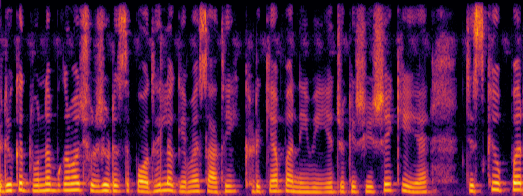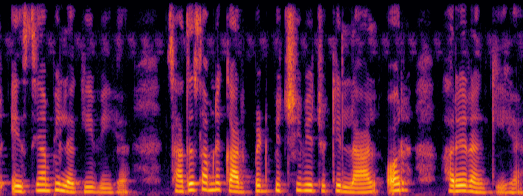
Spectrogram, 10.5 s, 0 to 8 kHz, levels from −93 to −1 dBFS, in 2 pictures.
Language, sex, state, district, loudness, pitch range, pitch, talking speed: Hindi, female, Uttar Pradesh, Ghazipur, -19 LUFS, 200-245 Hz, 220 Hz, 220 wpm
